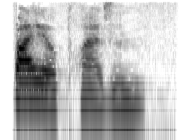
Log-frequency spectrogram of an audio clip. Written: bioplasm

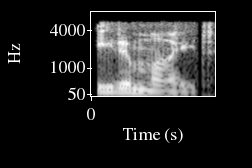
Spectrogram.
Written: Edomite

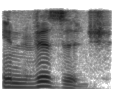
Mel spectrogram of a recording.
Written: envisage

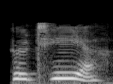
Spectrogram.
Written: hutia

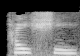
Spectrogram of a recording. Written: heishi

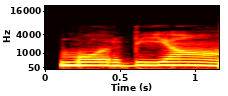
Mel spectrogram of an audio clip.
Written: Morbihan

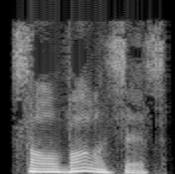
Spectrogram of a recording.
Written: solvolysis

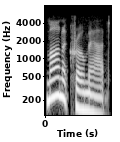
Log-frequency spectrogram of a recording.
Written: monochromat

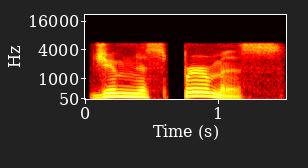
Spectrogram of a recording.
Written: gymnospermous

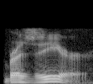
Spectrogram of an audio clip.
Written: brassiere

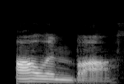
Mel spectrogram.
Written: olimbos

